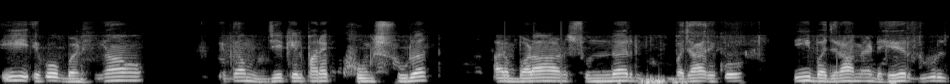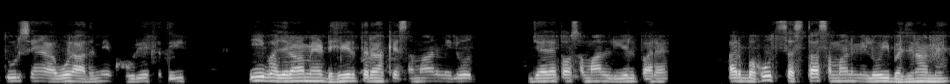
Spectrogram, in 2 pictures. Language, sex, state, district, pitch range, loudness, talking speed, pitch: Hindi, male, Bihar, Jamui, 145-165 Hz, -17 LUFS, 140 wpm, 155 Hz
